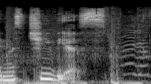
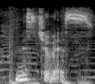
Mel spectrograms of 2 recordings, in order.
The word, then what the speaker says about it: mischievous: quinoa quinoa mischievous a lot of people say mischievous even i made that mistake sometimes um with my child because children are usually mischievous they like to make mischief like little uh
